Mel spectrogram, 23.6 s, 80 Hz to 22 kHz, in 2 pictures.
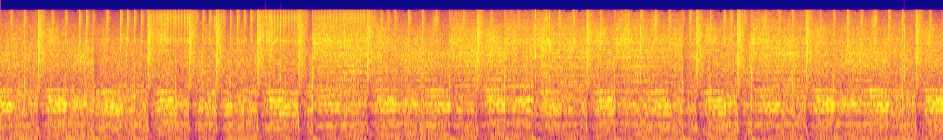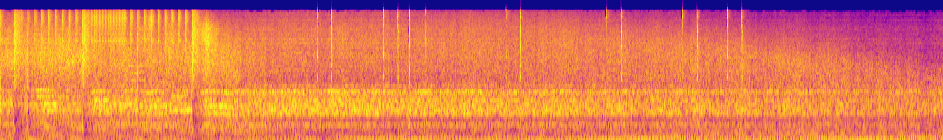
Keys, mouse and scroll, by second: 1.5-3.2 typing, 2.7 scroll, 4.2 click, 6.8 click, 7.9 click, 8.6-9.9 typing, 11.5 click, 16.9 click, 17.0 right click, 18.2 click, 19.4 click, 20.4 click, 21.0 click.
